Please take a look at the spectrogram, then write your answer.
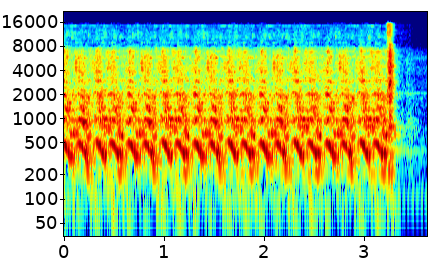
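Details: Ford Cortina cranking evenly at about three turns a second with no firing, then the starter stops; fuel system being primed after a brand-new fuel pump was fitted, fuel just reaching the filter; cranks but does not start.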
